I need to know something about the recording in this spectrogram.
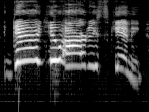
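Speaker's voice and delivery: high mock scoff; dismissive friend. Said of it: "they'll be like".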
